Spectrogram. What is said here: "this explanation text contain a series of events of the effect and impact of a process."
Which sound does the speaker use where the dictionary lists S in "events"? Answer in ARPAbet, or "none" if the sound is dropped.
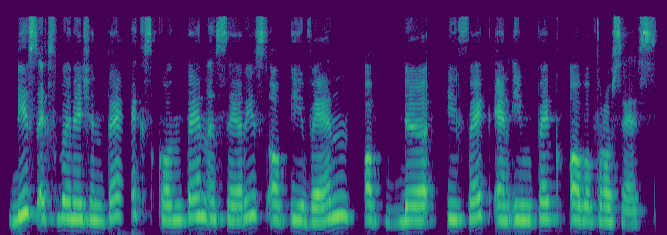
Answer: none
